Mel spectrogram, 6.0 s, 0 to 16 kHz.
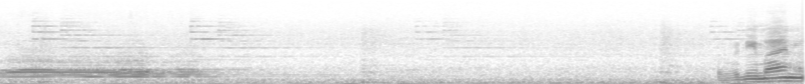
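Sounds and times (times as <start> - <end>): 
train horn sustained multi-tone blast: 0.0 - 1.8
train rolling with a steady low rumble and rattle: 0.0 - 6.0.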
